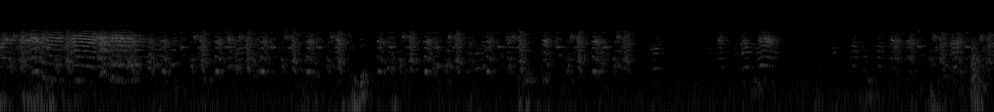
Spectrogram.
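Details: Morning song of zebra finches just awake. A steady stream of short, nasal, buzzy notes repeats rapidly, about two per second. The singing pauses briefly near the end, then picks up again.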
